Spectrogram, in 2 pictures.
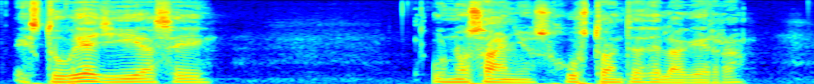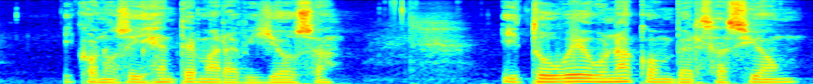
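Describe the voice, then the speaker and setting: A middle-aged Colombian man with a Colombian Spanish accent, telling a personal story in a thoughtful, unhurried reflective monologue. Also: mid-range voice, mellow. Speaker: speaker recording a personal reflection.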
